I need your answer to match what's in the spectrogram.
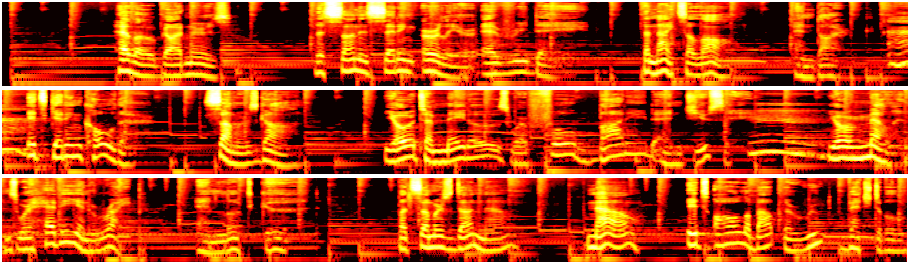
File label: Commercial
